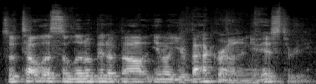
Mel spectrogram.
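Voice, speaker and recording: A man's voice: medium pitch, fast talker, gravelly, fairly bright tone. A man hosting an interview, asking questions eagerly with plenty of fillers. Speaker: host. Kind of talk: casual interview. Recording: faint background noise.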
